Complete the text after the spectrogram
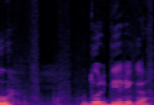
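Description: A stick taps on ice.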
